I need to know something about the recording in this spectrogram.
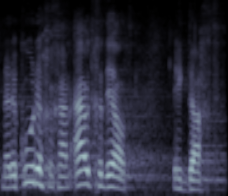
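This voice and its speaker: Here a high-voiced man from Iraq testifies as a guest in an interview, speaking expressively at normal speed. Telling his story with earnest feeling in broken Dutch, he acts out the dialogue, and the muffled recording echoes with long hall reverb.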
